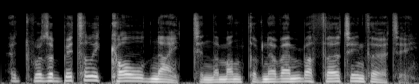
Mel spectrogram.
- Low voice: Yes, low, 130 Hz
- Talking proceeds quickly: No, average, 185 wpm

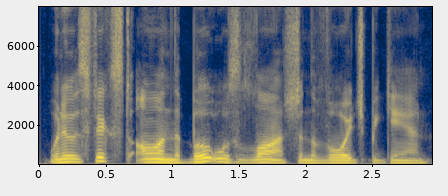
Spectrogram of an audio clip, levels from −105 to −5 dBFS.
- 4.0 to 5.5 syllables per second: No, 6.1 syllables/s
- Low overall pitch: Yes, low, 130 Hz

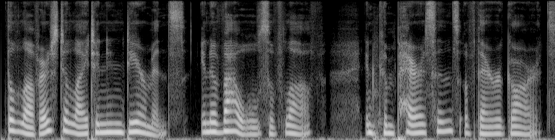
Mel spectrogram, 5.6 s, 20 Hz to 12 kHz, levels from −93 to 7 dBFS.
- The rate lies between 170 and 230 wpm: No, average, 150 wpm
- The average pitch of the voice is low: No, high, 195 Hz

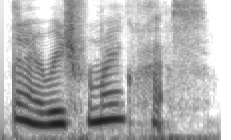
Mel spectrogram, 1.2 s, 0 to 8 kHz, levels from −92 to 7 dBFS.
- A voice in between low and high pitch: No, very high, 275 Hz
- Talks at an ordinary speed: No, fast, 310 wpm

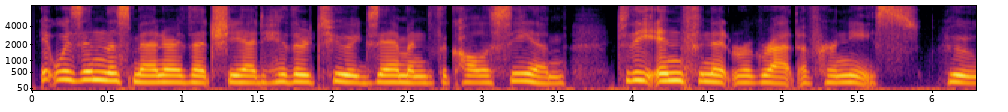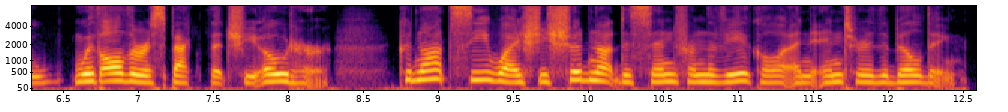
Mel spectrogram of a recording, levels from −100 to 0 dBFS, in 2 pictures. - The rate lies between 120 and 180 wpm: No, average, 195 wpm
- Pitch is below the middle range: No, high, 205 Hz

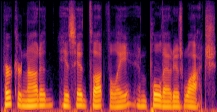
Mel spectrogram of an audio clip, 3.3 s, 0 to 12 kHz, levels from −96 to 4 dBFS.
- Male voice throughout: Yes, male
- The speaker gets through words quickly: No, average, 185 wpm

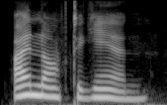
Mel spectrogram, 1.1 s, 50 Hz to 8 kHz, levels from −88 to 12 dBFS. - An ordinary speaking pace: Yes, average, 160 wpm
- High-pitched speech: Yes, high, 200 Hz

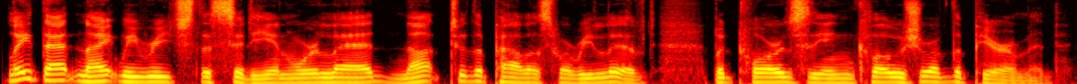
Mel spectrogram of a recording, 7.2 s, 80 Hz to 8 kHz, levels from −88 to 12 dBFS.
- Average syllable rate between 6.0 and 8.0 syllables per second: No, 5.5 syllables/s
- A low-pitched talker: Yes, low, 125 Hz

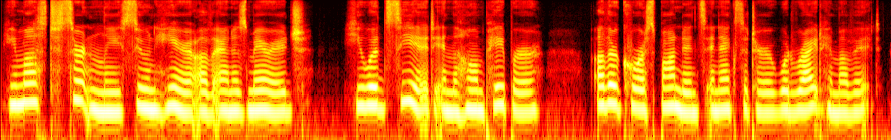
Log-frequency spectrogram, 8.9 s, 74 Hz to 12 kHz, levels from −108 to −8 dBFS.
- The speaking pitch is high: Yes, high, 225 Hz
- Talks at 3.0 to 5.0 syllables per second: Yes, 4.8 syllables/s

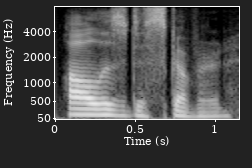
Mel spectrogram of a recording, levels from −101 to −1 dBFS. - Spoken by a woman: No, male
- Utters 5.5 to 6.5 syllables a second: Yes, 6.0 syllables/s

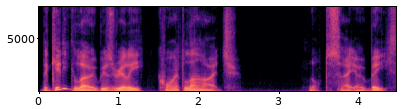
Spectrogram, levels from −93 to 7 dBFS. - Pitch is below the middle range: Yes, low, 110 Hz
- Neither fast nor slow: Yes, average, 150 wpm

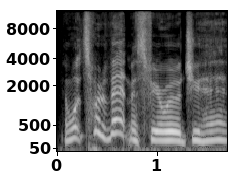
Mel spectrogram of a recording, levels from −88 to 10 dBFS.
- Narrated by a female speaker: No, male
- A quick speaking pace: Yes, fast, 280 wpm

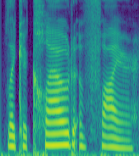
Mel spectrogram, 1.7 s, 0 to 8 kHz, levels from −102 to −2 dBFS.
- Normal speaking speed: Yes, average, 170 wpm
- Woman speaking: Yes, female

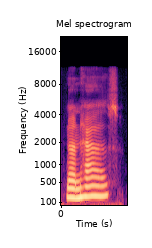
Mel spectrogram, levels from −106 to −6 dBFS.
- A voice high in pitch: Yes, high, 200 Hz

